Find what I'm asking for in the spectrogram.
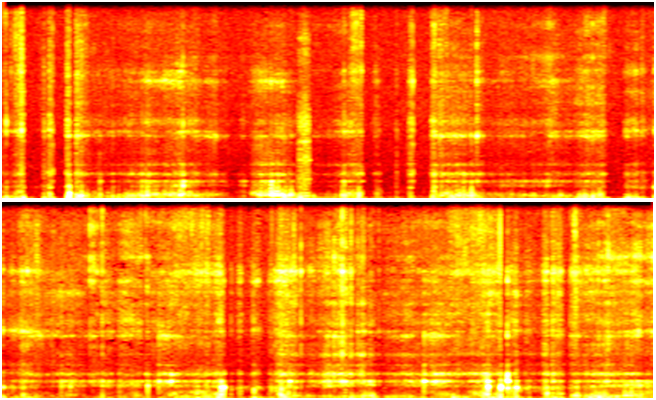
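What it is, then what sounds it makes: Carved wooden frog guiro. A hollow carved wooden frog guiro is held in hand while a wooden stick is scraped along its ridged back. The result is a series of dull, rasping, ratcheting scrapes that come in uneven bursts. The sound is weighted toward low frequencies with very little high-end brightness.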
